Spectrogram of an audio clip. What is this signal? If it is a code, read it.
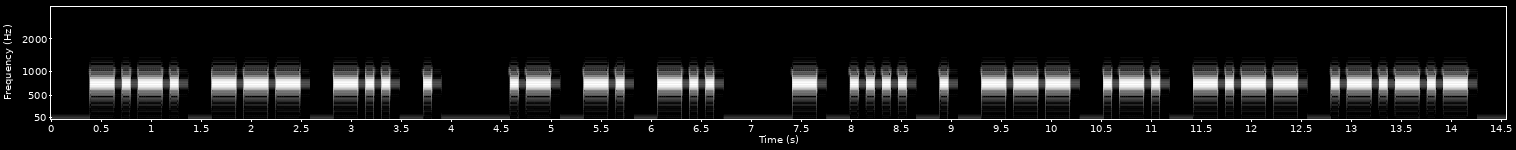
Morse code, heard as a keyed tone, about 15 wpm, spaced as for 13 wpm, 750 Hz. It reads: CODE AND THEORY.
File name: Morse / 13WPM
